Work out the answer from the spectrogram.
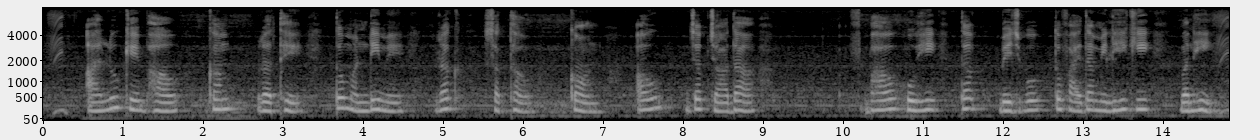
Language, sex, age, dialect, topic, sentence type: Chhattisgarhi, female, 31-35, Northern/Bhandar, agriculture, question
